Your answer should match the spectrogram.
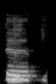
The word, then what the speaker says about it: tepi: Di Tepi. tepi. Tepi. In Malay, we have to pronounce of a vowel E if you watch my first video. So, te and te.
